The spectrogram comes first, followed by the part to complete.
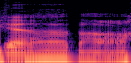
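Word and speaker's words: FUBAR: So it should be FUHBAR. FUHBAR. It should be FUHBAR, and it's a shame because that's an easy one.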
